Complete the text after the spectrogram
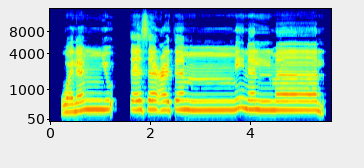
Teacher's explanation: تا دو زبر میم، تم، یہاں پہ ہم غنہ کریں گے، وَلَمْ يُؤْتَ سَعَةً مِّنَ الْمَالِ، اب یہاں پہ رکیں گے تو لام ساکن ہو جائے گا۔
